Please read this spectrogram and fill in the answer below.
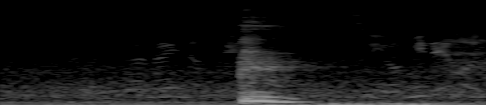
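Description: A person clearing their throat once, short and loud, a little over a second in, over faint dialogue playing in the background.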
